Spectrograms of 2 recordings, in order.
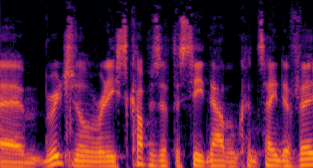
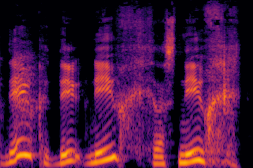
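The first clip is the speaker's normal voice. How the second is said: high-pitched mock Scouse with throaty final k; Scouse accent; 9 semitones higher, much slower than usual. Shown as a demonstration. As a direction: try the word in exaggerated Scouse. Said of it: "That's Scouse".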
